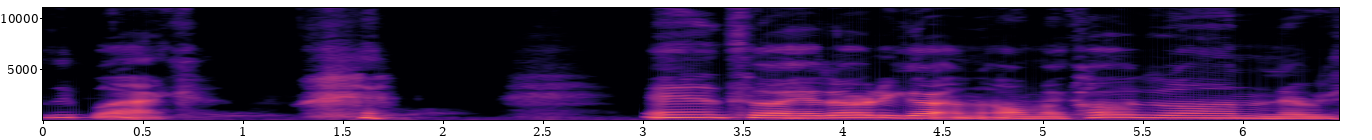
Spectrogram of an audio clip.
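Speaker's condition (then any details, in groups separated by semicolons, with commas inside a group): Dystonia; rare neurological movement disorder; affects how speech sounds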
